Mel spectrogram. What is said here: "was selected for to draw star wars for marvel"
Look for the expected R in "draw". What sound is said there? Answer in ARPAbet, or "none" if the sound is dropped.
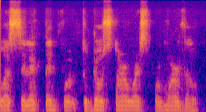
none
